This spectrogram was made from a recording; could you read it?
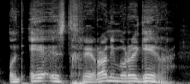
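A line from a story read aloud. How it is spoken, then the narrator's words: Shouting voice. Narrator (German): schrie eine Stimme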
